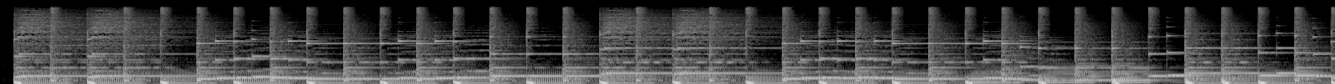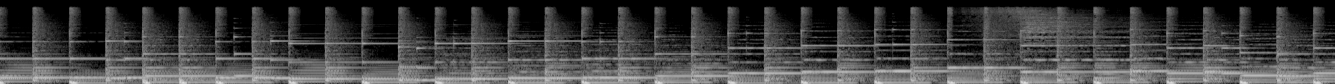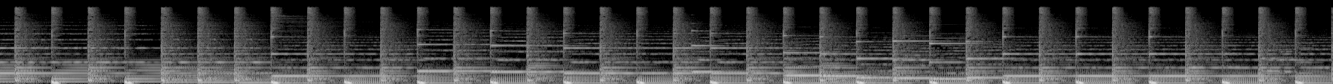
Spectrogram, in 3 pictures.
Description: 大正琴の「楽譜、練習用の音」データのセットをダウンロードで『すぐに』お届け！
カテゴリー: ユニゾン（一斉奏） .
歌謡曲・演歌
